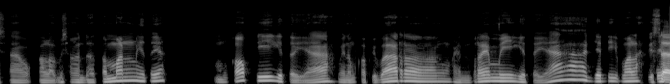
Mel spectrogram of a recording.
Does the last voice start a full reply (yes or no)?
yes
